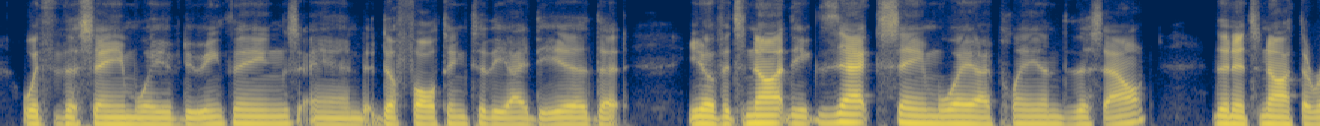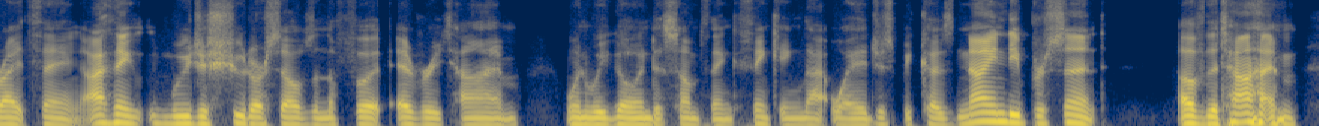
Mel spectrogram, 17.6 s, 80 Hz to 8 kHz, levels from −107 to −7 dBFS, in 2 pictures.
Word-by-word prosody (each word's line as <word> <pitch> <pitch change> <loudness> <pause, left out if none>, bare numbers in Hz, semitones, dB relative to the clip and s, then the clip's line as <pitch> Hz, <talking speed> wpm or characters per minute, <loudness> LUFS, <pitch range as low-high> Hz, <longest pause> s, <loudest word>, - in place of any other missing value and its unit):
with 120 -3 0
the 115 -2 -1
same 115 -2 +1
way 110 0 +1
of 105 - -4
doing 115 +2 -1
things 120 -1 -1
and 105 -1 -4
defaulting 115 0 0
to 120 - -4
the 110 0 -1
idea 110 +1 0
that, - - -3 0.4
you 120 - +1
know, 125 - +7
"If 120 0 +1
it's 120 - -3
not 130 0 +6
the 125 -1 -1
exact 140 +3 +3
same 130 -3 +2
way 120 0 +4
I 115 -1 +1
planned 120 -1 -3
this 115 +1 -4
out, 130 - 0 0.4
then 125 -1 +3
it's 115 +1 +1
not 120 -2 +4
the 115 - -1
right 115 -2 0
thing." 105 -5 -6
I 130 0 +2
think 130 -4 +1 0.2
we 125 0 +3
just 120 -1 -1
shoot 130 -3 -2
ourselves 115 -1 -1
in 105 - -4
the 105 - -5
foot 115 +1 -1
every 110 -2 -1
time 105 0 -5 0.3
when 110 0 0
we 110 0 +2
go 110 0 +1
into 105 -2 -2
something 100 -2 -6
thinking 105 -3 -7
that 105 0 -6
way 105 -1 -3
just 110 +2 -10
because 105 0 -6
90% 135 -4 +2 0.5
of 125 -2 +5
the 120 -1 +4
time, 150 -7 +3
115 Hz, 195 wpm, -22 LUFS, 110-125 Hz, 0.5 s, know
